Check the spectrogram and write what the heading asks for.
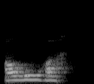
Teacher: the V in over is not really a V. You don't need to really bite your lip here. It's more like a W or an U kind of sound. Over. Note here I'm saying over, but actually most people say O-A.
